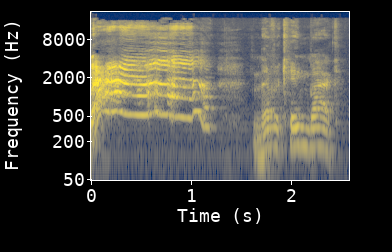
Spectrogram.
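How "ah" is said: high mock scream of fleeing kids; hammed-up children's scream. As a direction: squeal high like running children.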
